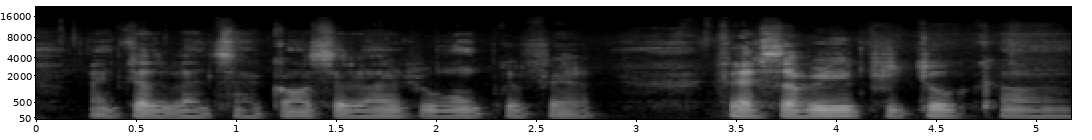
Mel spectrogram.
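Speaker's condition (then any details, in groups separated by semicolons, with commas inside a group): Huntington's disease; inherited, 43 repeats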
